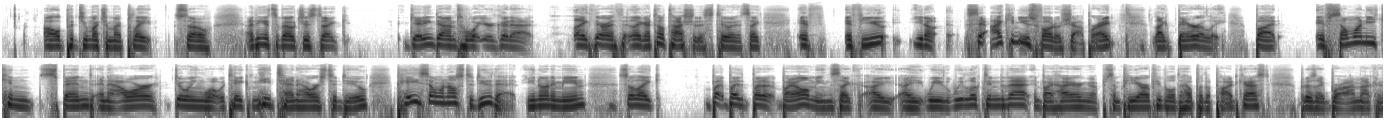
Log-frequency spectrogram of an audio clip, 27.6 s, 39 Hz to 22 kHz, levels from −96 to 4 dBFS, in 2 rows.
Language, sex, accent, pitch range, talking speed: English, male, American, 135-165 Hz, 240 wpm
